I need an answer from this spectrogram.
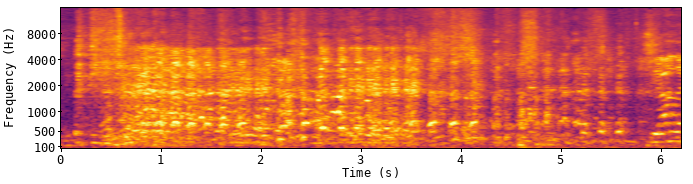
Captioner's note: laughter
